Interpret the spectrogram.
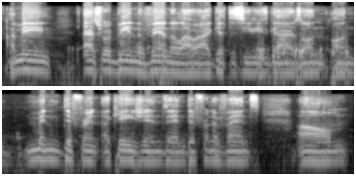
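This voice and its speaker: A man's voice: low-pitched, little pitch movement, normal speed, creaky, noisy background. A man co-hosting a podcast as a DJ, easygoing and laughing often, with a powerful voice. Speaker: DJ and podcast co-host. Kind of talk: casual podcast chat.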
